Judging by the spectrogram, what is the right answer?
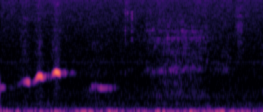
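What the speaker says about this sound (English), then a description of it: "It's very nice whistle." A person whistles a short, rising melodic phrase, soft and close, then falls quiet over a low background hum.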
